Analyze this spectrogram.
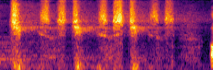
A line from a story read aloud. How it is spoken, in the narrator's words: hearing her whisper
